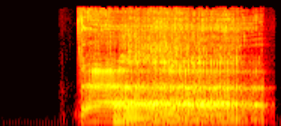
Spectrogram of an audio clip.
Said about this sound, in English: Wow. All right. That was painful. My belch.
